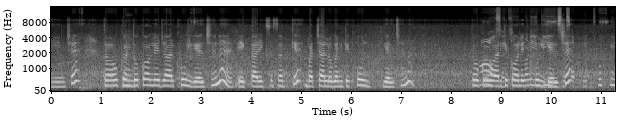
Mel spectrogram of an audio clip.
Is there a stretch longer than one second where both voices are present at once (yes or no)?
yes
